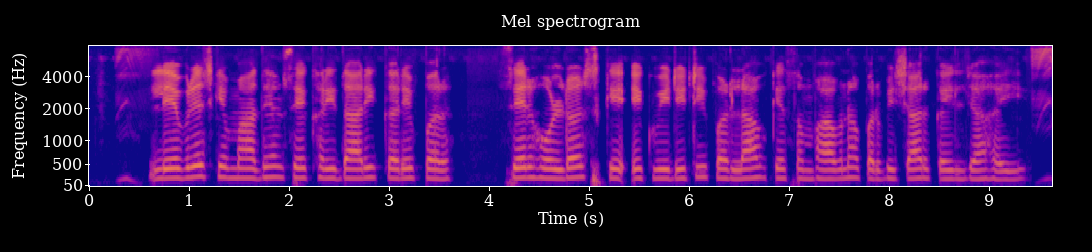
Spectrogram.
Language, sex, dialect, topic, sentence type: Magahi, female, Central/Standard, banking, statement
